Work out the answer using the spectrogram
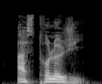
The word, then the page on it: astrologie: francais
